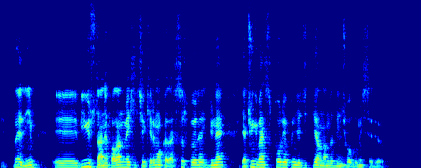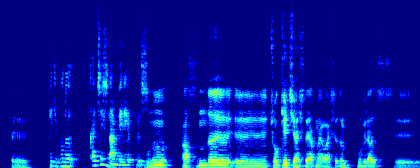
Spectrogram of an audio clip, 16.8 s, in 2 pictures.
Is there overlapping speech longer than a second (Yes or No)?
No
